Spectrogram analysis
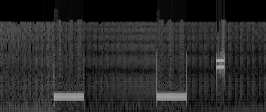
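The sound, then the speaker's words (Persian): Telephone busy tone after a caller's line was cut off: two steady, low-pitched tone pulses of equal length, followed by a short, higher beep. “آقای عبدالله از زابل تماس گرفتن قطع شد”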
